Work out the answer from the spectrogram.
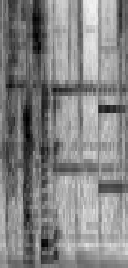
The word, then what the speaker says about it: Chesed: And yes, I know, Chuck, that, Chesed is pronounced Chesed, but I kinda don't want to make that sound with my mouth right now because it causes me to cough.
